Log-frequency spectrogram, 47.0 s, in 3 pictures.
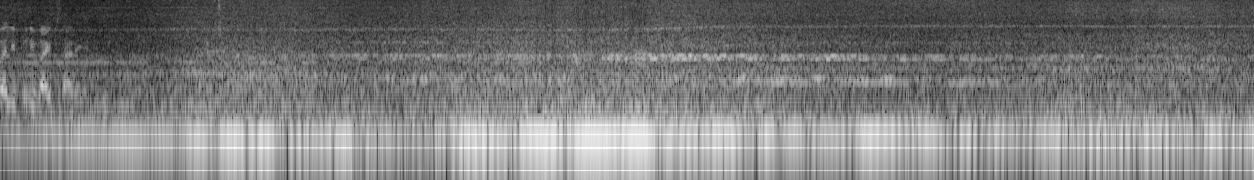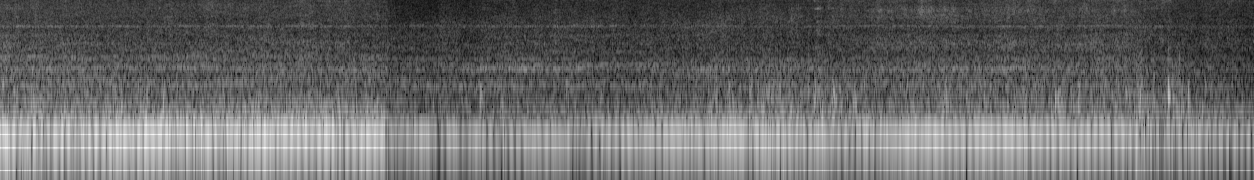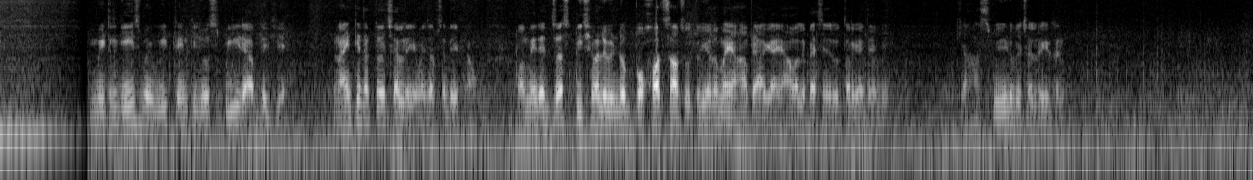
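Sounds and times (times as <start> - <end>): train engine drone: 0.0 - 47.0
train wheels rumbling on rails: 0.0 - 47.0.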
